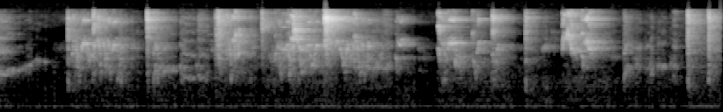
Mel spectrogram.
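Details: Pet budgies chirping indoors: bursts of scratchy, warbled twittering and short squeaky chirps in irregular phrases, with a steady low hum underneath throughout.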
